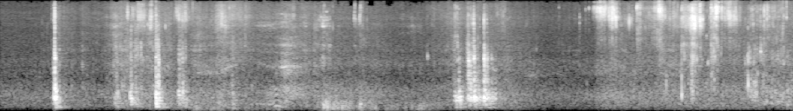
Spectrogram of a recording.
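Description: Knocks and thumps from a small metal jon boat's hull as it is handled and bumps along the bank, the sharpest about a second in. Near the end, dry branches crackle as a fallen tree limb is grabbed.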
